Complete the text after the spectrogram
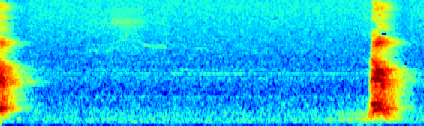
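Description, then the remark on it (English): A pet dog barks twice, one sharp bark at the start and another after a few seconds of near silence, both fairly loud. “I guess listening in on the conversations I have with my dog.”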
